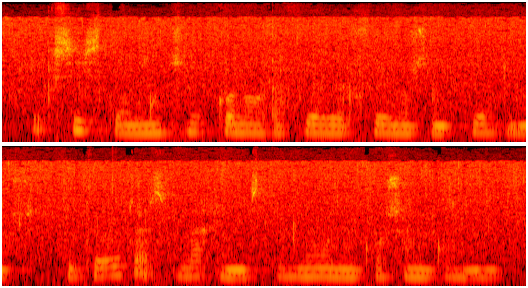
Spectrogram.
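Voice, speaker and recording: A woman speaks fairly quickly in a fairly low voice. Background noise is noticeable, and the room echo can be heard. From Spain, Asturias. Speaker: ASMR creator. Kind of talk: reading aloud. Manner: whispering.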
